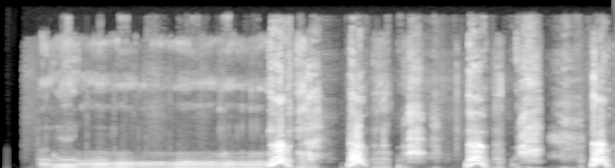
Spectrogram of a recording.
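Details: A Pomeranian dog growls in a long, steady, rumbling snarl for about two seconds, then gives four sharp, rising yappy barks spaced roughly half a second apart.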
